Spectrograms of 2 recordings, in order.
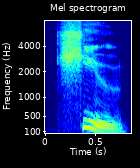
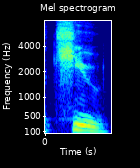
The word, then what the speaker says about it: queue: And for example, today we discussed how to pronounce this word Q. Q. And we said that the well we we pronounce it just like the letter Q, right?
